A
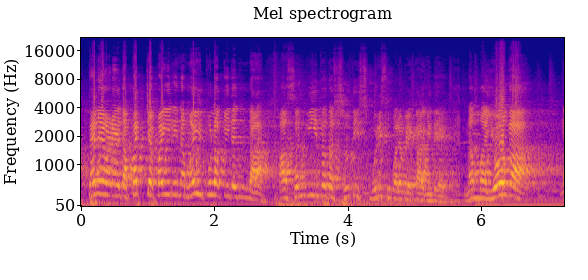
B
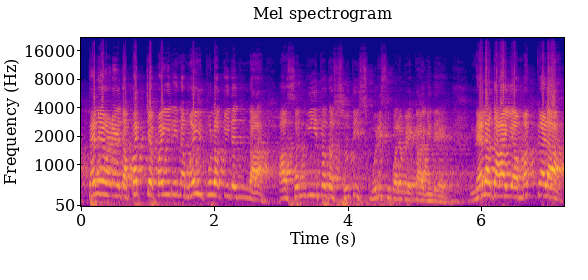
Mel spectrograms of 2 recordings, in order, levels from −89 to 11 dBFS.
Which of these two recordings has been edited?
A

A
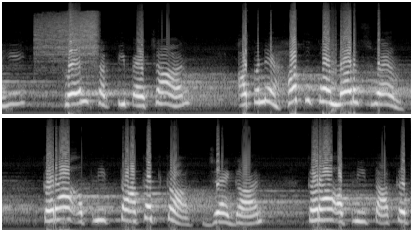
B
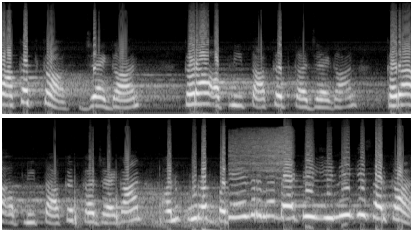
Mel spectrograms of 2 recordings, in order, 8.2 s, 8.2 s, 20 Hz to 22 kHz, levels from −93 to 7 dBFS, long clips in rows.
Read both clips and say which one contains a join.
B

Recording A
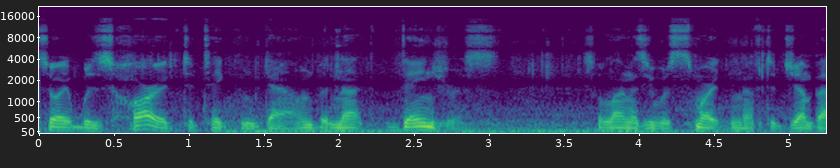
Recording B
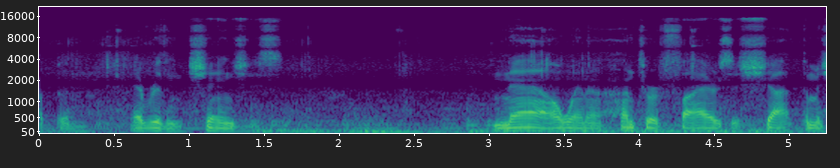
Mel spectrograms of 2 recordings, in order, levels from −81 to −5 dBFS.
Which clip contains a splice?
B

